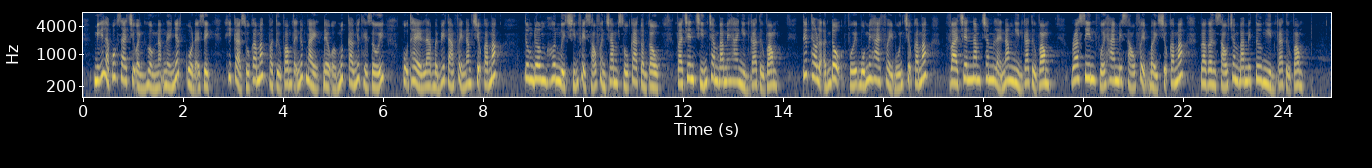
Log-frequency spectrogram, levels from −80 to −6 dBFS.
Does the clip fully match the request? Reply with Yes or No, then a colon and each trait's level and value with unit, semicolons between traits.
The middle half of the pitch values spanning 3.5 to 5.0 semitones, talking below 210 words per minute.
No: wide, 5.4 semitones; average, 190 wpm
